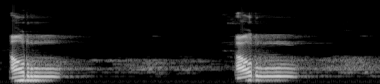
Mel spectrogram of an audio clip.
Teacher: Kemudian kita getarkan, kita keluarkan suara dan kita datangkan sifat takrir, sifat yang bergetar.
